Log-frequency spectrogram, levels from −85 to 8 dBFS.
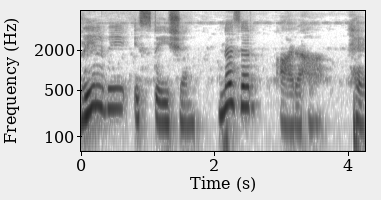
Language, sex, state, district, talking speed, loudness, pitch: Hindi, female, Madhya Pradesh, Katni, 85 wpm, -18 LUFS, 220 Hz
